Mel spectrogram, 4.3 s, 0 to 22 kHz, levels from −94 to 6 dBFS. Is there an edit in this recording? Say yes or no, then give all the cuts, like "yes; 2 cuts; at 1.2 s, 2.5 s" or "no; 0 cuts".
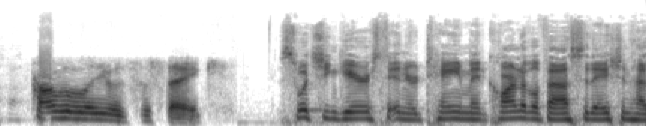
no; 0 cuts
